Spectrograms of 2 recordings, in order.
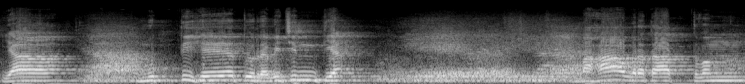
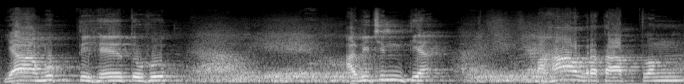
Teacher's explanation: ఆ విసర్గ ఉన్నప్పుడు ఆ వస్తే అది కాస్త రా అవుతుంది అనమాట · Shown in: first take · కాబట్టి రవి అనుకోకండి, అది రవి కాదు, సంధి వల్ల వచ్చిన రా.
